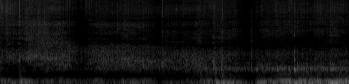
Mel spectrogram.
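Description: Long nails scratch along the fabric surface of a long, padded paisley cloth pencil case with a zipper, lying on velvet. The result is a soft, continuous scratchy rustle with a low rumble underneath, growing slightly louder toward the end.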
